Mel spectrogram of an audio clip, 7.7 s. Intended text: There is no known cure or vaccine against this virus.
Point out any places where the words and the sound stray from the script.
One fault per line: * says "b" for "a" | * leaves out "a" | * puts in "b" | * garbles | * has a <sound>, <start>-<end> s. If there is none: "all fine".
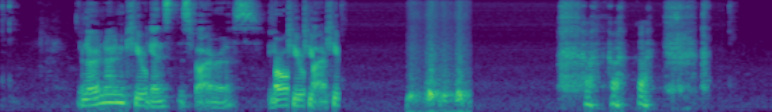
* leaves out "is"
* leaves out "or vaccine"
* garbles
* has a whoosh, 4.1-4.8 s
* has a laugh, 5.6-7.2 s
